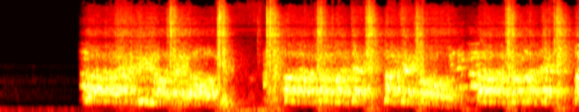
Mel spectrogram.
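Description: A group of men chanting a haka in unison, shouting the words in a strong rhythm punctuated by sharp slaps. It starts abruptly about a second in, after a faint low hum.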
